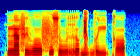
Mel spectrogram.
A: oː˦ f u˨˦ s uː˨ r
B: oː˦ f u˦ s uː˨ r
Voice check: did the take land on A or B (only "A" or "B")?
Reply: B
